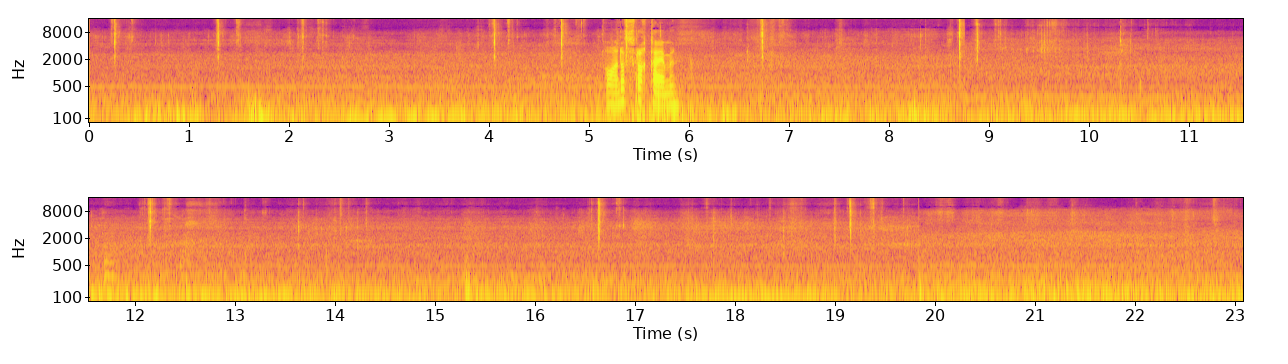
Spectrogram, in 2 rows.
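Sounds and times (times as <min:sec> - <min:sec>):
low rumble: 0:00.0 - 0:23.0
scissors snipping: 0:00.2 - 0:02.5, 0:03.8 - 0:05.1, 0:06.6 - 0:07.0, 0:08.6 - 0:10.5, 0:12.0 - 0:12.5, 0:16.4 - 0:17.0, 0:18.4 - 0:19.6.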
